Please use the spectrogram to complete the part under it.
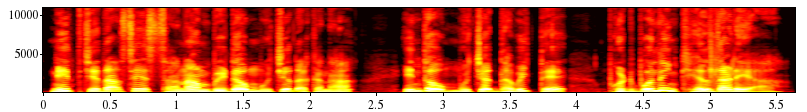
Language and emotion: Santali, happy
